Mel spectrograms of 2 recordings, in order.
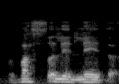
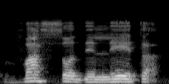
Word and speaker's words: vasodilator: Raw garlic is a is a vasolid vasolidator. Sorry. Vasodilator. Vasodilator. This word always give me a little problem pronounce.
